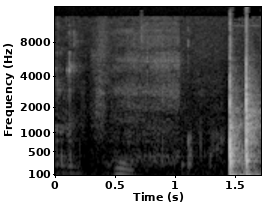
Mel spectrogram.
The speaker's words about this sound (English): And have a quick sip of my tea.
